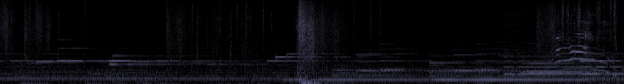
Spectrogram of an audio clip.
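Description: A cat meows a few times toward the end in Final Fantasy XIV, clear and close, over soft sustained piano-like tones with a brief thump midway.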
